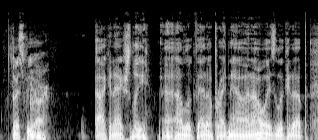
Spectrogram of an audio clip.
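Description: A man speaks at a fairly quick pace with ordinary pitch variation. His voice is very deep and low. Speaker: podcast host. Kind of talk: casual chat.

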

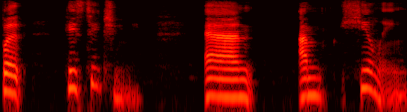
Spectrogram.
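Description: An unremarkable speaking voice moves at a fairly slow pace. The recording is very clean, with a silent background. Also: woman. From San Diego, US, Mexican and Puerto Rican heritage. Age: 30s. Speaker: podcast host. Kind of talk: casual monologue. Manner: casual, many fillers.

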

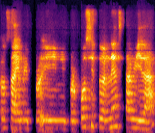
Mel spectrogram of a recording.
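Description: A woman's raised, projected voice, high in pitch and bright and sharp in tone, with a dry, close sound and no echo. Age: 40s. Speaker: angel channeler and therapist. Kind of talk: casual interview.

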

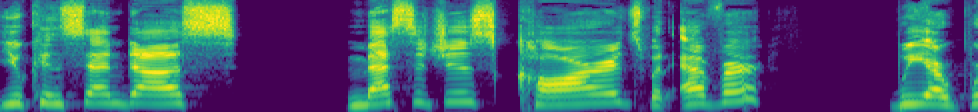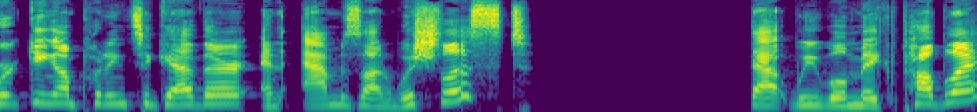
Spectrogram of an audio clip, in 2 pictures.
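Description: A woman's high, bright and sharp voice, raised and projected, fairly slow with long, frequent pauses and ordinary pitch variation, on a very clean recording with a silent background and a dry, close sound with no echo. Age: 60s. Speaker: podcast co-host. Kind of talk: casual chat.

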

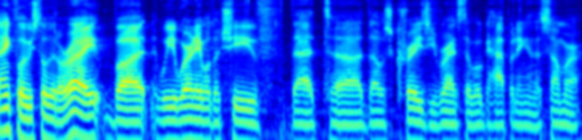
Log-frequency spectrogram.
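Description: Fairly quick and with hardly any pauses, the speaker keeps a fairly even intonation in a New York accent. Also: man, very deep, low pitch for a man. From New York City, Brooklyn. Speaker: real estate investor. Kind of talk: interview. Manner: halting.

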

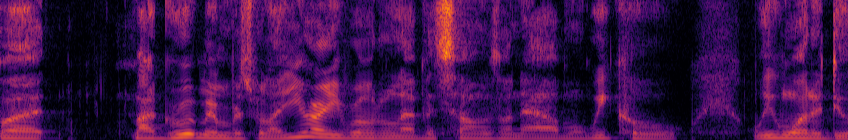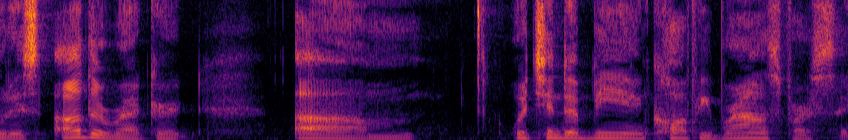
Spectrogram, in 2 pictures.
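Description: Fairly high in pitch, a man talks at a fairly quick pace with fairly even intonation in a very clean recording with a silent background. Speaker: singer and songwriter. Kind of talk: casual interview chat.

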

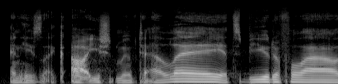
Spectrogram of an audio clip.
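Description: A man speaks at a moderate pace with fairly even intonation. The recording is very clean, dry and close with no echo, and the background is silent. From US Northeast, Boston area. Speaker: artist. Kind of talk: casual interview. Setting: gallery, in-person.

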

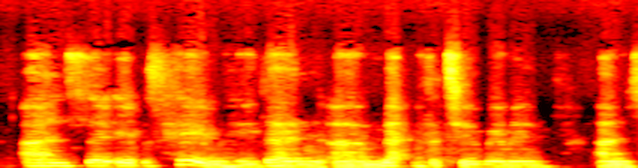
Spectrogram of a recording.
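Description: A woman with a British accent talks at a fairly slow pace in a fairly low, somewhat breathy voice. Her intonation stays fairly even. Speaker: journalist and author. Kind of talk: interview.

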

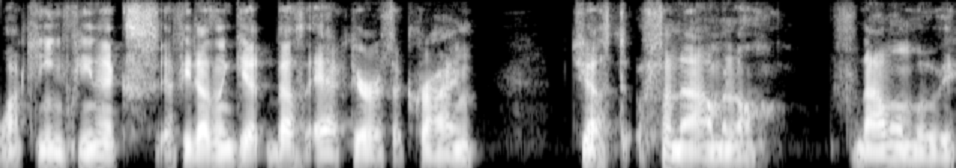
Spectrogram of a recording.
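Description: Recorded very cleanly with a silent background and a dry, close sound with no echo, a man with an unremarkable speaking voice talks at a fairly low pitch, moderate pace and fairly even intonation. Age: 50s. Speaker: podcast co-host. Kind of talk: casual chat.

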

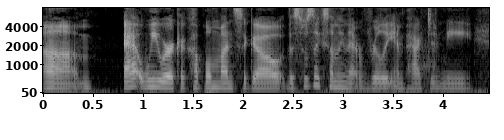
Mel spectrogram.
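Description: A woman with an American accent talks at a very fast pace. Her pitch is medium. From Minnesota, Elk River. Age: 20s. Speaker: instagram brand account manager. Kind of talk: casual chat.

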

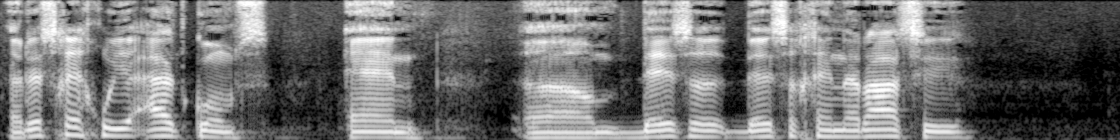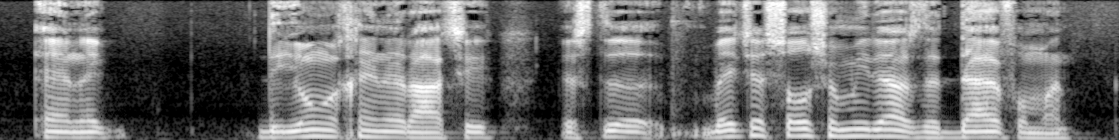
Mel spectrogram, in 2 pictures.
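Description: A man at a fairly slow pace with long, frequent pauses, fairly even intonation and very even loudness, on a very clean recording with a silent background. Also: medium pitch for a man. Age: 30s. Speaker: podcast guest. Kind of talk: casual chat.

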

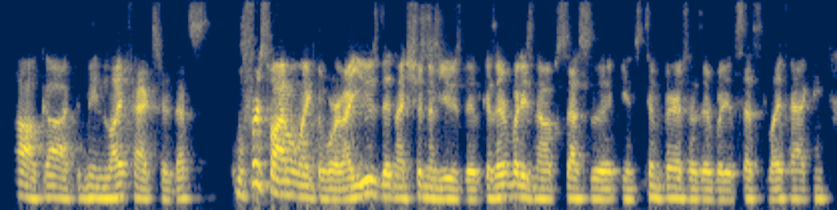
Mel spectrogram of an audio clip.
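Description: A man talks very fast, with hardly any pauses. He has an American accent and fairly even intonation. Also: medium pitch for a man. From New York City. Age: 30s. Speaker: CrossFit coach. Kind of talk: casual chat.

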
